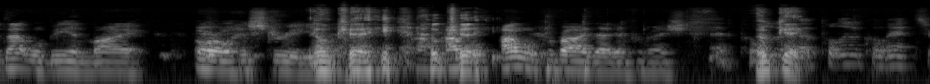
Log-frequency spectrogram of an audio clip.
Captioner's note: laughter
